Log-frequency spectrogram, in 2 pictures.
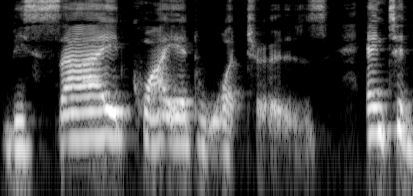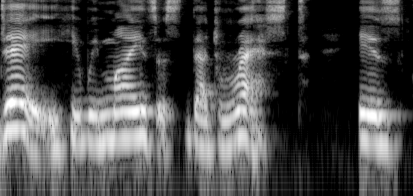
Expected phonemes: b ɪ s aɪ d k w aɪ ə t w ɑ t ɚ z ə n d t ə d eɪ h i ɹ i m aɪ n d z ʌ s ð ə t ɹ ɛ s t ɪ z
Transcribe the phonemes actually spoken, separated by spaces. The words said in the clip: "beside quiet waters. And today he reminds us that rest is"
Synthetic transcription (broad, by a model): b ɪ s aɪ d k w aɪ ə t w ɑ t ɚ z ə n t ə d eɪ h i ɹ i m aɪ n d z ʌ s ð ə t ɹ ɛ s t ɪ z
